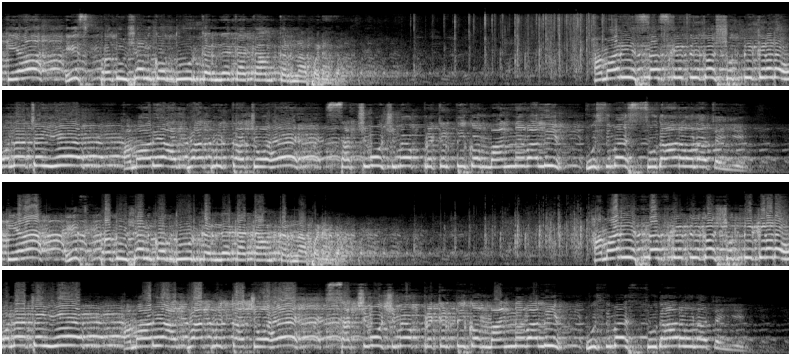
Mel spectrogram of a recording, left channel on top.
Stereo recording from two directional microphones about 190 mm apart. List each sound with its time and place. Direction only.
0.0 s a sound: 5° left (ahead or behind)
2.0 s a man's voice: 10° left (ahead or behind)
5.9 s a man's voice: 15° right (ahead or behind)
10.0 s a man's voice: centre (ahead or behind); by 15.3 s 25° left (ahead or behind)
